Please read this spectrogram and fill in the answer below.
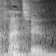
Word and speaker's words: Klaatu: Michael Rennie as Klaatu. Is that how you say it? Go ahead, Kyle. Correct. Klaatu. Klaatu. Yeah, with the full.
